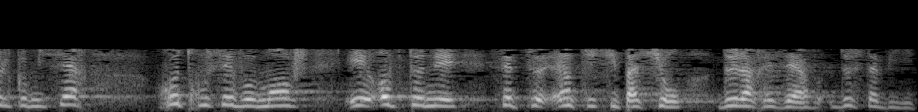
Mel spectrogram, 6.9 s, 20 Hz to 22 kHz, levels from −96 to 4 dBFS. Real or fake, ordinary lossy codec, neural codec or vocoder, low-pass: real; none; none; 3.6 kHz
